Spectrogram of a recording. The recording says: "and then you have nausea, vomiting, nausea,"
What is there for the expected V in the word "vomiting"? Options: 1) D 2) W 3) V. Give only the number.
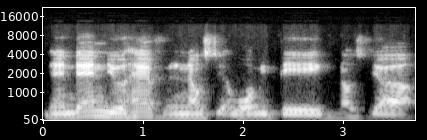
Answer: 2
